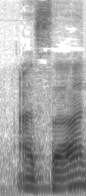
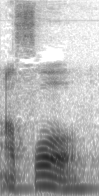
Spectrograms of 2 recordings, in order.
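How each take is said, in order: First: The word ends with a light 'a' vowel. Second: The word ends with a dark 'o'-like vowel. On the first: It means 'may it be'. The speaker calls it right. "seharusnya asa sin" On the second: It means a knife. The speaker calls it wrong. "dibacanya aso"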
